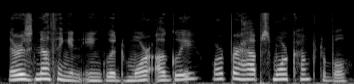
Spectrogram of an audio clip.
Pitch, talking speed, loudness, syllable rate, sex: 210 Hz, 185 wpm, -19 LUFS, 6.0 syllables/s, female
